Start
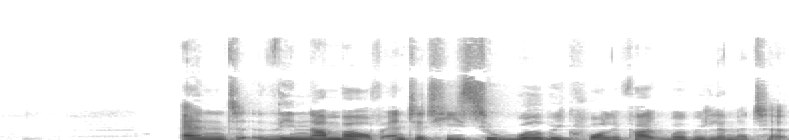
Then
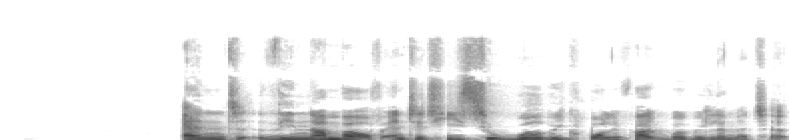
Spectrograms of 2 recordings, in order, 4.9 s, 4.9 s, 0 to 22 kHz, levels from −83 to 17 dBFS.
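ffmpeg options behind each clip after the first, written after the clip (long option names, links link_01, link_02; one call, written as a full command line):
ffmpeg -i in.wav -af "agate=range=-15dB:threshold=-30dB:ratio=16:detection=peak,flanger=delay=0.9:depth=3.8:regen=64:speed=1.7:shape=triangular,volume=7dB" out.wav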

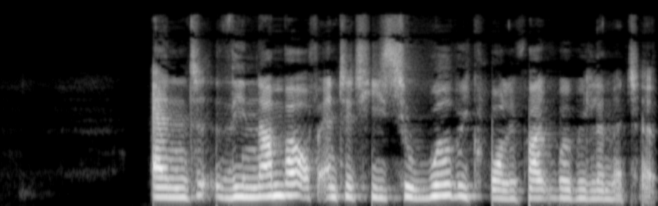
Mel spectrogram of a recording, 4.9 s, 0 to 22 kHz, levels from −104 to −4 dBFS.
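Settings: ffmpeg -i in.wav -af "highshelf=frequency=11000:gain=-7" out.wav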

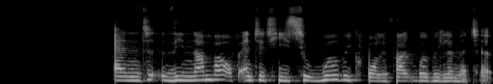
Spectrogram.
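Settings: ffmpeg -i in.wav -af "acompressor=threshold=-23dB:ratio=6,volume=-1dB" out.wav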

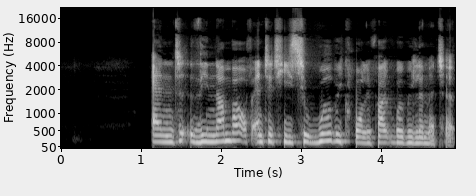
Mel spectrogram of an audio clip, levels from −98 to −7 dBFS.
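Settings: ffmpeg -i in.wav -filter_complex "[0:a]highshelf=frequency=2300:width_type=q:width=1.5:gain=9,asplit=2[link_01][link_02];[link_02]asoftclip=type=tanh:threshold=-12.5dB,volume=-10dB[link_03];[link_01][link_03]amix=inputs=2:normalize=0,volume=-4dB" out.wav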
